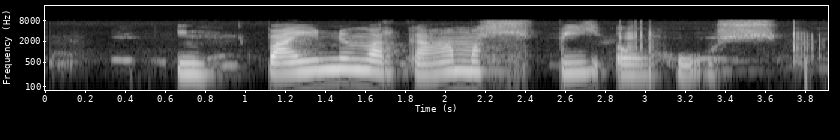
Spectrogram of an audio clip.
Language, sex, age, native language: Icelandic, female, 10, Icelandic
